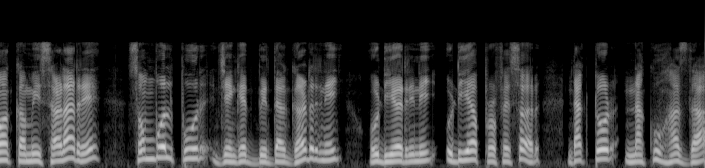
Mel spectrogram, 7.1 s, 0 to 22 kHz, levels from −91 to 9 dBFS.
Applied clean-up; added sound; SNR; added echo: none; none; none; none.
